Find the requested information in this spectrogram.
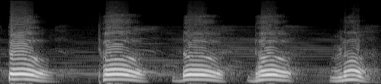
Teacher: मूर्धन्य उच्चार होतो कोणता ट [संगीत] ठण हे मूर्धन्य उच्चार आहेत ह्या उच्चाराच्या निर्मितीचं स्थान मूर्धा जीभ तिथं टेकलेली असते आणि मग पुढे टाकली जाते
